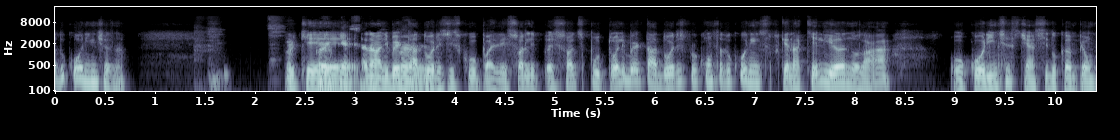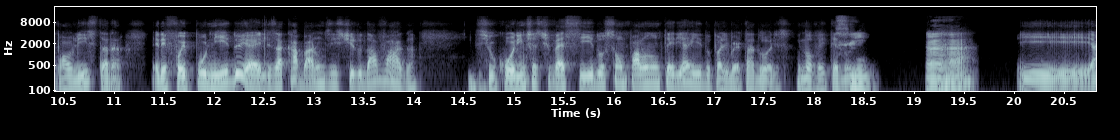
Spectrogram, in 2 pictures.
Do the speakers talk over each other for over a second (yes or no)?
yes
